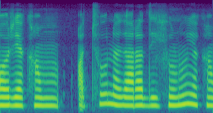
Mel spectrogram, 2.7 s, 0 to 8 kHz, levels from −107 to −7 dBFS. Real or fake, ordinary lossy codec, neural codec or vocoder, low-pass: fake; none; vocoder, 44.1 kHz, 80 mel bands, Vocos; 7.2 kHz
